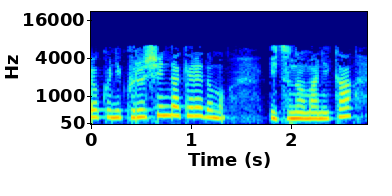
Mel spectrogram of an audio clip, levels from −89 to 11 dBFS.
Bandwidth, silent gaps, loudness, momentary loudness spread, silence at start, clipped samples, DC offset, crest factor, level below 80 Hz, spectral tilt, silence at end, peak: 6.6 kHz; none; -23 LUFS; 9 LU; 0 s; under 0.1%; under 0.1%; 12 dB; -60 dBFS; -5 dB/octave; 0.05 s; -12 dBFS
